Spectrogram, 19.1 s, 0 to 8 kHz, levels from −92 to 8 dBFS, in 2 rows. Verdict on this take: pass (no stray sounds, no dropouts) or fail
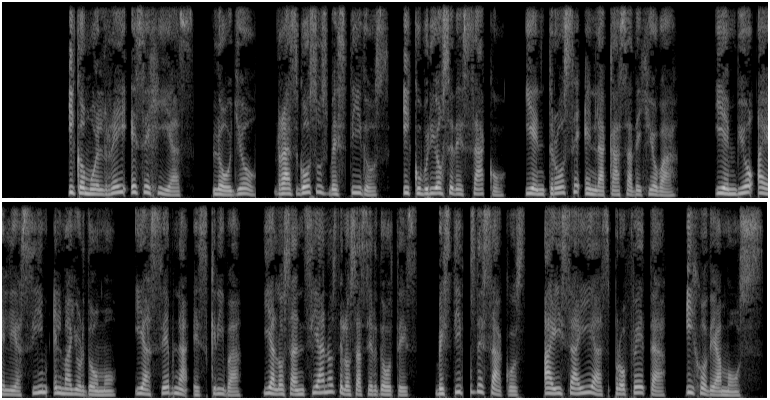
fail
